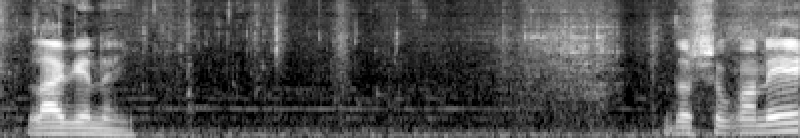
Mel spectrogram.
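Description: A man speaks briefly at the start and again near the end. Between, a quiet stretch with a faint, steady, thin whine lasting about a second and a half.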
